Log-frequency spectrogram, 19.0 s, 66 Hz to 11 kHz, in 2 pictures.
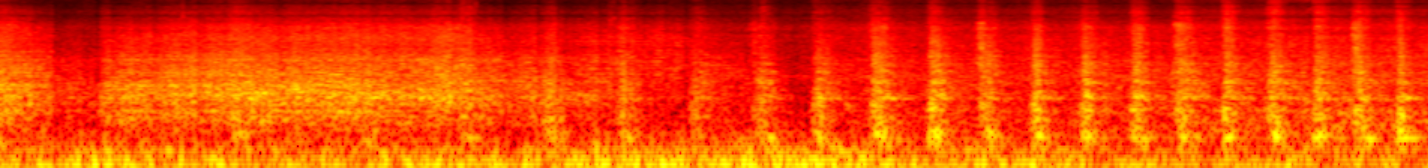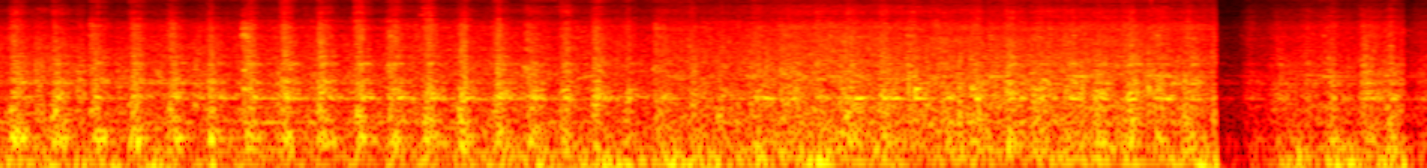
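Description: Ty45 2-8-2 steam locomotive pulling away with a passenger train: a hiss of steam from its open cylinder drain cocks, then a rhythmic beat that speeds up as the train gathers pace past the camera.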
